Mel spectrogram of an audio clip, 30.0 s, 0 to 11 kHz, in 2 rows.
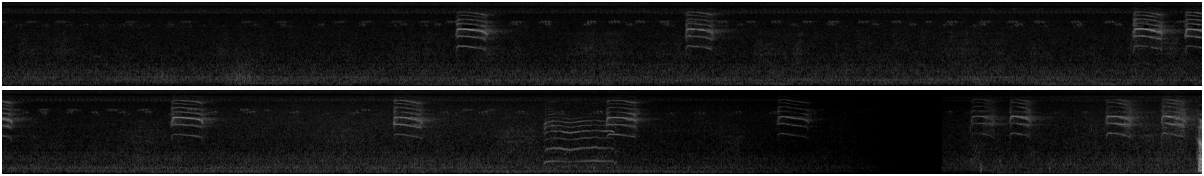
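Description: About a dozen short, high, falling animal calls, a few seconds apart. About 22 s in, a lower arched call repeats four times quickly. A faint rapid ticking runs under the first half.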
